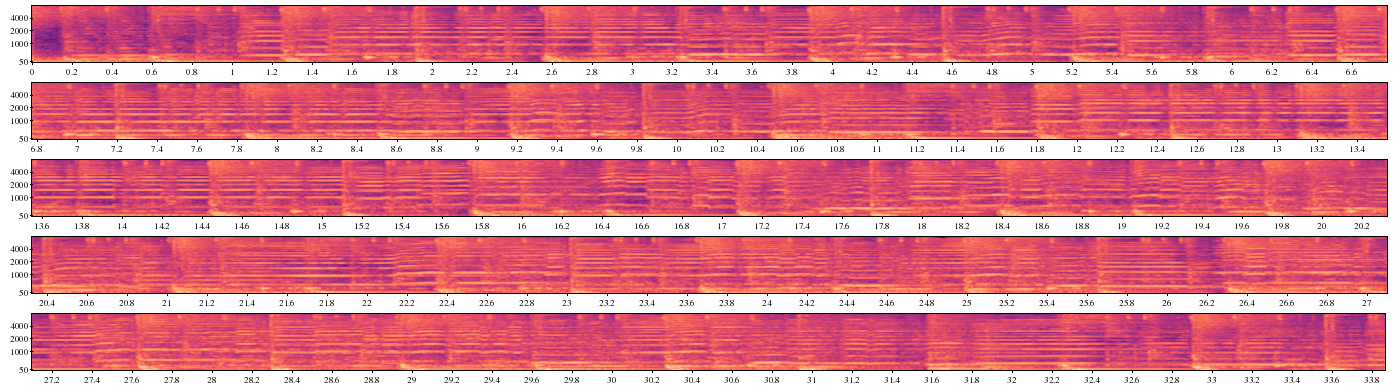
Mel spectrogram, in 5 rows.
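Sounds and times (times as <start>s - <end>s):
violin: 0.2s - 33.8s.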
